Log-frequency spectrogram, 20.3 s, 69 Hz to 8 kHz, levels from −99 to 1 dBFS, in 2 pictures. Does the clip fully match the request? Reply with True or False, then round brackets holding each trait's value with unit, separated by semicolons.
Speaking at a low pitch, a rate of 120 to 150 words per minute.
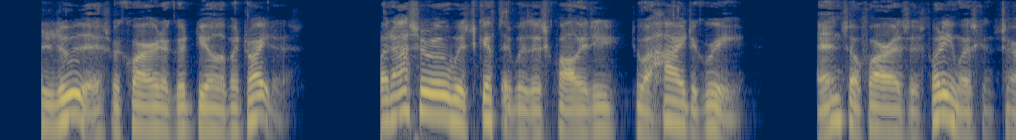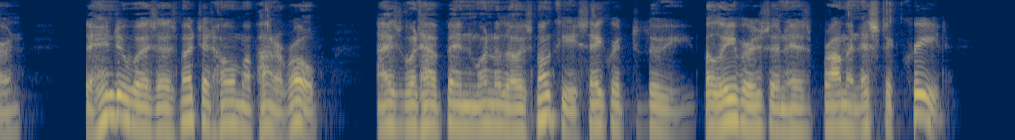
False (110 Hz; 160 wpm)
